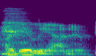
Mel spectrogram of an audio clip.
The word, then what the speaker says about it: Ardeleanu: Sorinne Ardeleanu.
